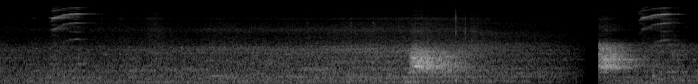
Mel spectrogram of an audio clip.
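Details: Bat giving short bursts of very high, thin squeaks that slide downward in stacked chirps, once near the start and again at the end, with a broad rustling burst between them over a steady background hiss.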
